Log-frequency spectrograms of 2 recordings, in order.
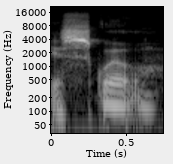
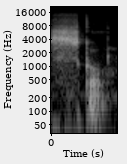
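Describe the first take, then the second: First: The word begins with a vowel before 's'. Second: The word begins directly with the 's' sound. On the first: This is the local southern form. "down here we would say Isco" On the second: This is the northern regional form. "the way she would pronounce it was Sko"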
